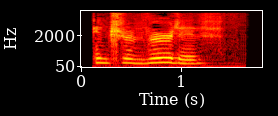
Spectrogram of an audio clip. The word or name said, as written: introvertive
